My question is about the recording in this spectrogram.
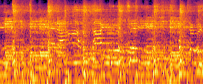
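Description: A live rock band playing, with a drum kit keeping a steady beat under a woman singing into a microphone.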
